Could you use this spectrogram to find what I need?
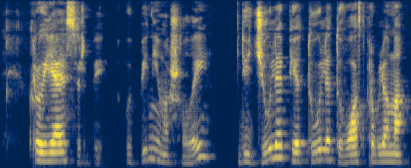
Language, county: Lithuanian, Vilnius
